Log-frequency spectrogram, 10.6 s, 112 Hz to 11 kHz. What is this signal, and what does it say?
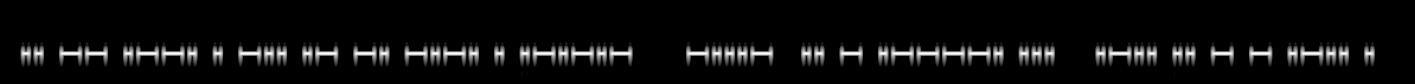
Morse code, heard as a keyed tone, about 25 wpm, 600 Hz. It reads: IMPEDANCE. <BT> IT'S LITTLE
